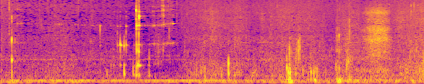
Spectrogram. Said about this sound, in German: Ich trinke nochmal einen Schluck, damit ich nicht so viel schlucken muss.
